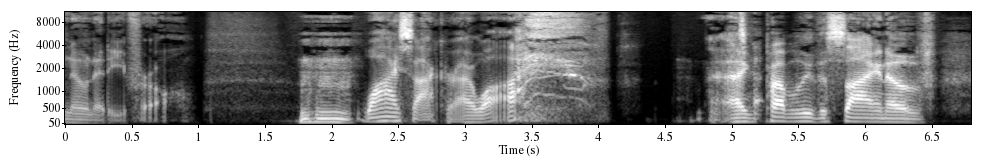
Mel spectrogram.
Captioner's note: laughs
